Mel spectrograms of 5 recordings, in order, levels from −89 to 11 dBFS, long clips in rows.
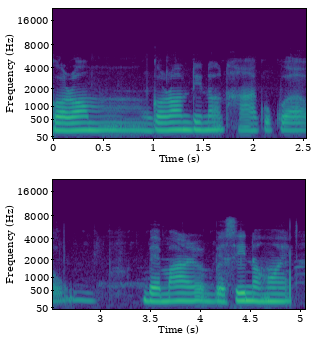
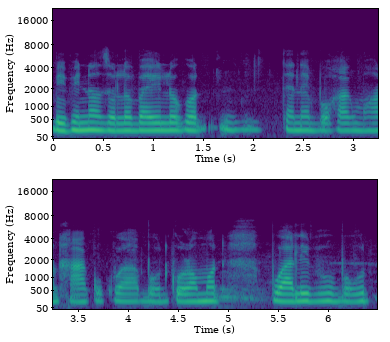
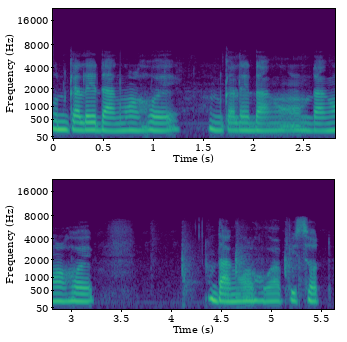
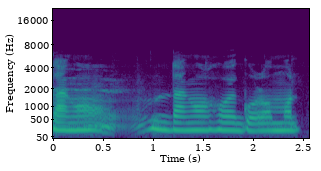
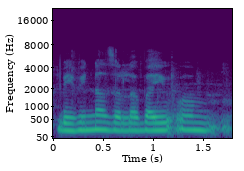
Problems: background sounds at intervals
